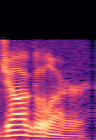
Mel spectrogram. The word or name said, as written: joggler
